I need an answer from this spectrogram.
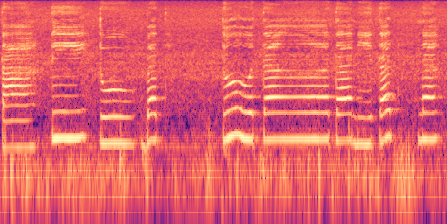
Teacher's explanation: huruf ta itu makhrajnya atau tempat keluarnya ujung lidah bertemu pangkal gigi seri atas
